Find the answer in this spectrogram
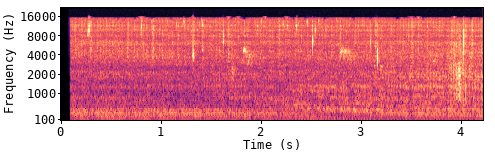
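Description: Steady low engine hum, like a vehicle idling close by, with a steady hiss like running water over it and a few faint ticks.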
